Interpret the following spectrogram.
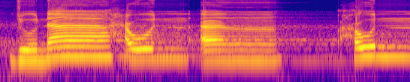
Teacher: bertemu dengan Hamzah ini dinamakan dengan izhar Hakiki cara bacanya ee tanwinnya dibunyikan secara jelas atau jelas bunyi n-nya cukup ditekan saja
